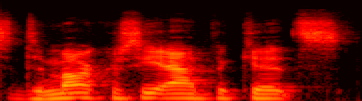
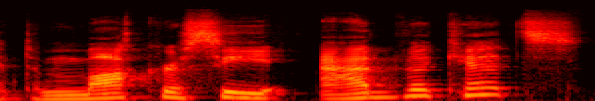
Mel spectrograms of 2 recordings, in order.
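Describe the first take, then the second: First: Said in the usual way. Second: Skeptical question. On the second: Real, not acted.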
